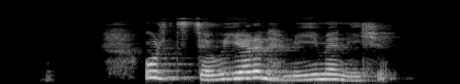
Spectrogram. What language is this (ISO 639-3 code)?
kab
